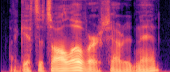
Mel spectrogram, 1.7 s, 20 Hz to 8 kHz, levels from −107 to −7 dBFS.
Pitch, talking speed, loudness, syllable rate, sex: 85 Hz, 245 wpm, -18 LUFS, 6.7 syllables/s, male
